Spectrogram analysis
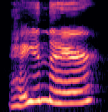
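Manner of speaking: loud, high holler; calling out. Acted. Maid hollering into the tavern from outside, loud call. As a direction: shout to people indoors.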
